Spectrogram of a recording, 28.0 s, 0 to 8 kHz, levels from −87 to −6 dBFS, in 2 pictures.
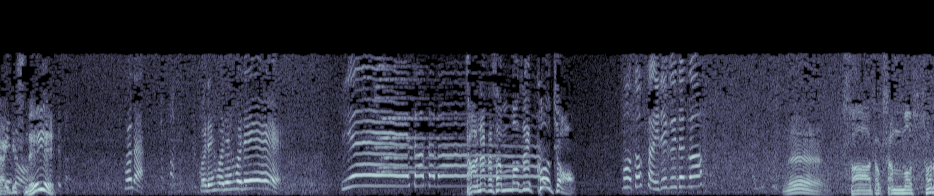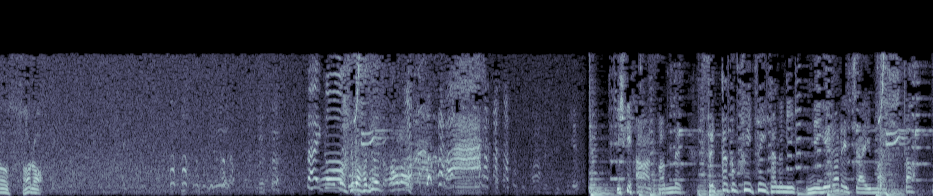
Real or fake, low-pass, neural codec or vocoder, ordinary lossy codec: real; 7.2 kHz; none; MP3, 24 kbps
